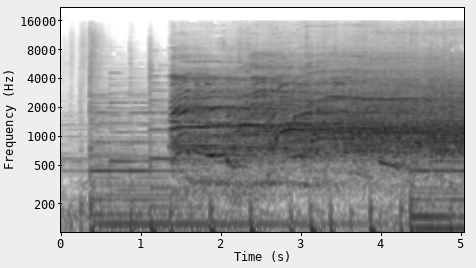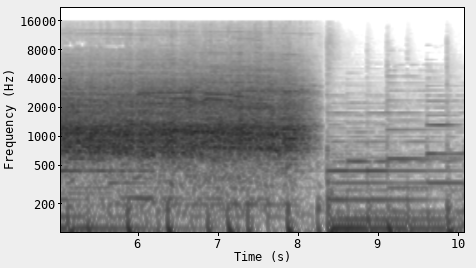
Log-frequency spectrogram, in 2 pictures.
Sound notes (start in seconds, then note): 1.4 clapping and cheering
